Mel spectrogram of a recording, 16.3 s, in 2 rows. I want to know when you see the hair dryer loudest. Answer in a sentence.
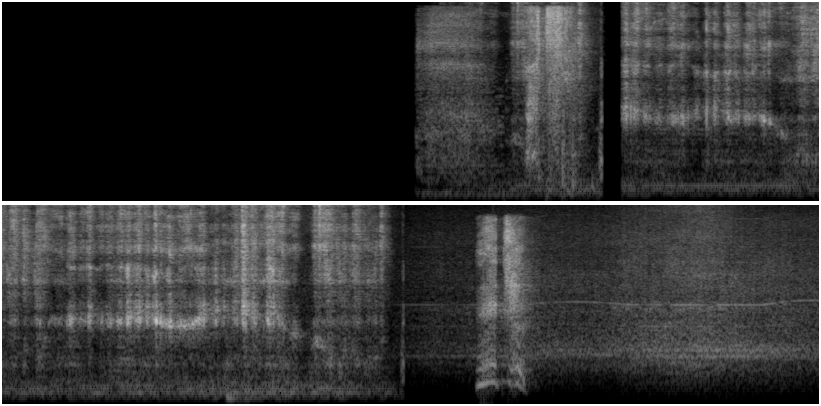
The loudest moment of the hair dryer is at 15 seconds.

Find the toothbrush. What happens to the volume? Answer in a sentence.
The loudness of the toothbrush goes up.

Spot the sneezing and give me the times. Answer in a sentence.
The sneezing can be heard from 4.1 to 6.0 s and from 12.9 to 13.6 s.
